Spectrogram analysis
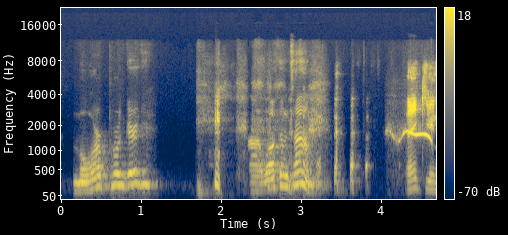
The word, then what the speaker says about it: MMORPG: Tom is currently writing the Hijinks webcomic for Missing Worlds Media, a tie-in to the upcoming City of Titans MMORPG, which I guess is pronounced Morpurg.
